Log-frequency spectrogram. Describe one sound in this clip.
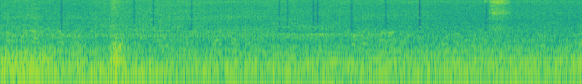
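A motorcycle engine rumbles up close at a steady pace.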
